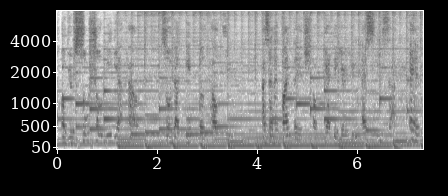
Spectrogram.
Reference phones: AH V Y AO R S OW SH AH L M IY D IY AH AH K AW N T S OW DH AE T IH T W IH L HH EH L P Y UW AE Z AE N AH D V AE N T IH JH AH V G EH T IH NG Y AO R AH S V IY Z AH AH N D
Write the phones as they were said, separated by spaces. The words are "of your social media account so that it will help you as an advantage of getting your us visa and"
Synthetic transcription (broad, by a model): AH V Y AO R S OW SH AH L M IY D IY AH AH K AW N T S OW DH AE T IH T W IH L HH EH L P Y UW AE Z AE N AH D V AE N T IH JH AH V G EH T IH NG Y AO R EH S P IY S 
